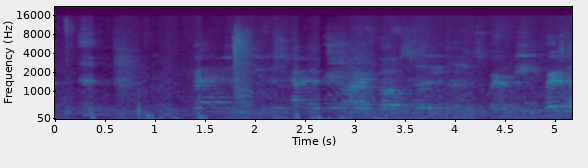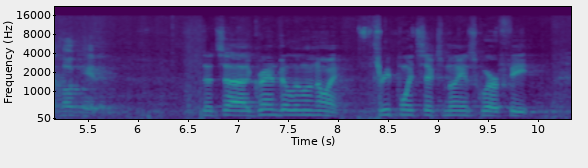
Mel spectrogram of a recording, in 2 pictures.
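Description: A man speaks into a microphone with animation, heard through loudspeakers in a large room.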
